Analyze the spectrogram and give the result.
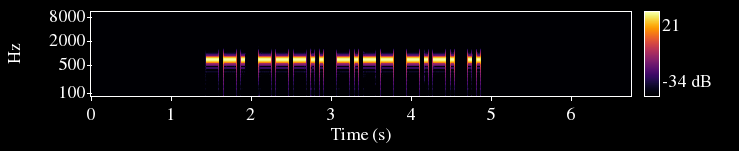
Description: Morse code, heard as a keyed tone, about 22 wpm, 700 Hz. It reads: G8YCI
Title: DXCC-100 Call Signs - 5 Characters - Repeated 2x - 22wpm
